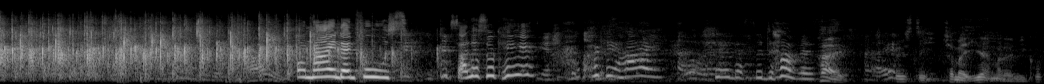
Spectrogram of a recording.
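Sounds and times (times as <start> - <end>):
audience applause at a live event: 0.0 - 5.0
speech: 3.0 - 10.4.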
